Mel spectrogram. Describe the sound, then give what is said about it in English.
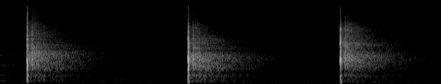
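Three sharp, loud claps spaced evenly about a second and a half apart, each ringing out with a reverberant tail before the next, in a deliberate slow clap with no talking. “A subtle roar would be like our generation, it's like slow clap.”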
